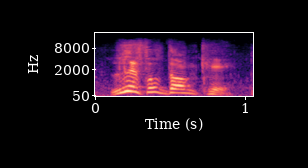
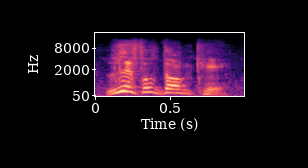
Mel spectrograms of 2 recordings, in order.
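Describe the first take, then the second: No difference in how they are said.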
